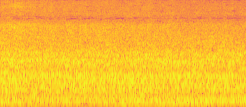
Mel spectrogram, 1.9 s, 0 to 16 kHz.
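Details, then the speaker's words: Marx 1938 Commodore Vanderbilt locomotive pulling a consist: one smooth continuous rumble with no individual clatters or knocks from the cars, meaning the consist runs evenly and in unison. "when you have a consistent running well it produces one continuous noise there's no individual noises coming from the cars that you can hear it just produces this Rumble as you hear and you can tell a consiste is running well by how it sounds"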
